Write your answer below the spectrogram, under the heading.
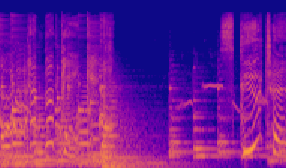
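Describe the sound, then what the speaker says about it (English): Cartoon pigs from Peppa Pig give playful voiced oinks among lively character chatter, with a brief tinkling chime; the snorts come in short bursts, close and clear over a light music bed. "This is Mummy Pig."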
